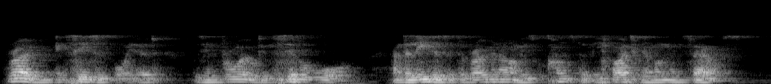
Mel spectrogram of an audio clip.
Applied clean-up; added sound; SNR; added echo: none; none; none; reverberation time 0.6 s.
